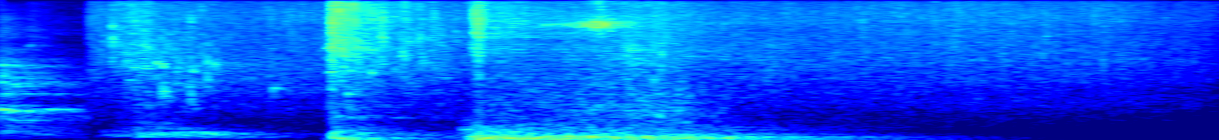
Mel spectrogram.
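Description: A splash into water about one and a half seconds in, followed by a louder low rushing swirl that fades away over the next few seconds.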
